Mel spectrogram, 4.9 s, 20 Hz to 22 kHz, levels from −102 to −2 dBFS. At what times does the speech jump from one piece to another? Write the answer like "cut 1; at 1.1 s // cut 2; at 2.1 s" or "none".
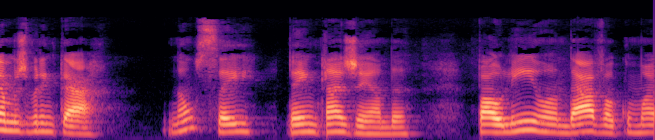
cut 1; at 2.1 s // cut 2; at 2.5 s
